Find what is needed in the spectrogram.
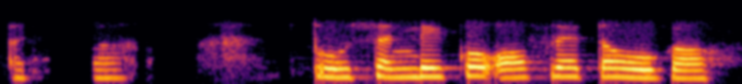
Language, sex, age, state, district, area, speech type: Hindi, female, 30-45, Madhya Pradesh, Gwalior, rural, conversation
